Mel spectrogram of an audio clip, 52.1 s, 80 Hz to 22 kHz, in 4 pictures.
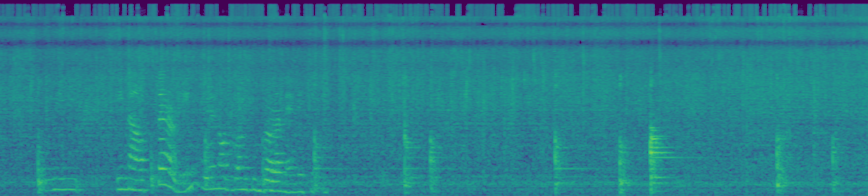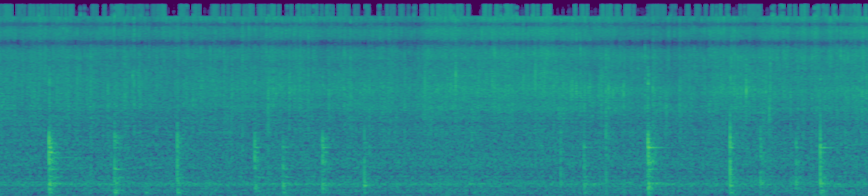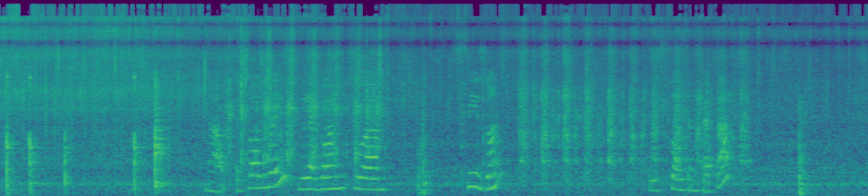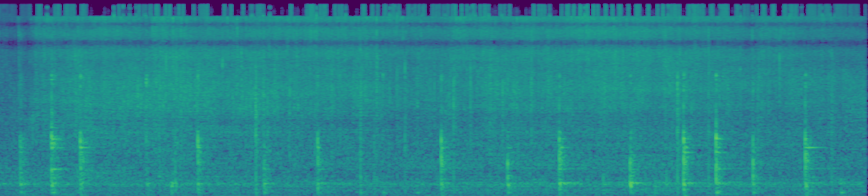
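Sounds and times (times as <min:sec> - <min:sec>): vegetables sizzling in oil: 0:00.0 - 0:52.0
utensil knocking and scraping pan: 0:29.4 - 0:32.6, 0:33.8 - 0:37.4.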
